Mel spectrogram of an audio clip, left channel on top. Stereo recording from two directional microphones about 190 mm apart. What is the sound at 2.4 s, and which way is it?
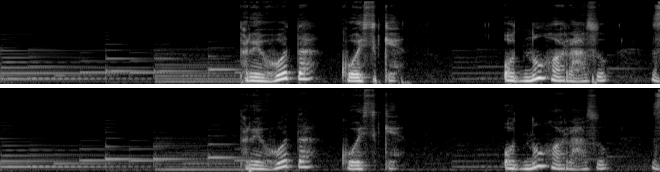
Speech, 45° left (ahead or behind).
